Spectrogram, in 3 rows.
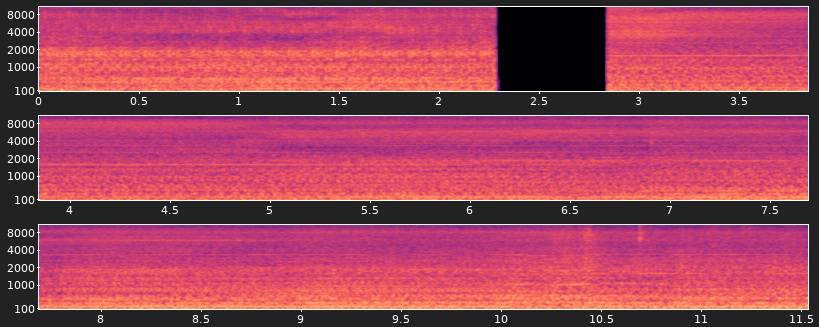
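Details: Komatsu PC500LC-10 excavator diesel after 1000-hour service and fuel priming, during the performance test: even, deep idle with a steady low rumble and no knocks or misses; engine sounds healthy.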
